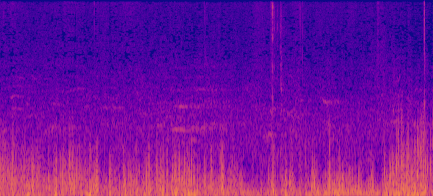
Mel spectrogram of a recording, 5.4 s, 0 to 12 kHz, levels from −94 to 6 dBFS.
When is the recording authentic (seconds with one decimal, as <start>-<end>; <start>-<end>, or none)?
0.0-5.4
